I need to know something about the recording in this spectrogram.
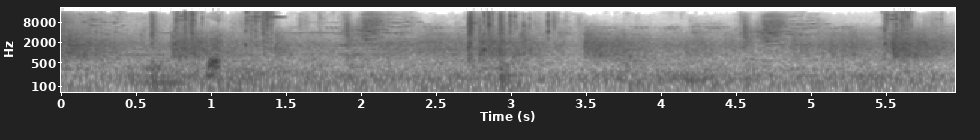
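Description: Metal latches click and a case lid creaks open.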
